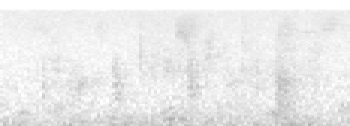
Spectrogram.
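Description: Faint meeting-room background noise picked up by a live microphone, with a few soft clicks and knocks scattered through it.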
